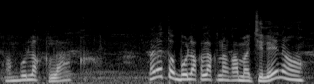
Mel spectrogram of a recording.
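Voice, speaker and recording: A man's voice: high voice, big pitch swings, brisk, dull audio. A man giving a casual farm tour, chatting to his viewers as fellow farmers. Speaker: farm vlogger. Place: outdoors on a farm. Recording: noisy outdoor phone recording.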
